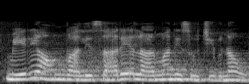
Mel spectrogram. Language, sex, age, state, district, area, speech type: Punjabi, female, 30-45, Punjab, Patiala, urban, read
